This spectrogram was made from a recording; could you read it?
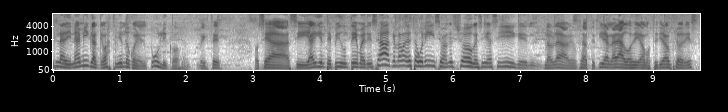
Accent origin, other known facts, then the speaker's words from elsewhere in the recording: Adolfo Gonzales Chaves, Buenos Aires, Argentina; yo soy de Adolfo González Chávez, provincia de Buenos Aires.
